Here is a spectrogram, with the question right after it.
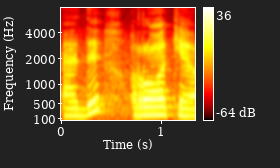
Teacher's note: தால் சுக்குன் பெற்று வந்திருக்கு. கல்கலத்துல் சுக்ரா வார்த்தையோட இடையில வந்திருக்கிறனால சிறிதாக அசைச்சு ஓதுனால் போதுமானது. அது ராக்க. ரா அலிஃப் சகீரா இருக்குது.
